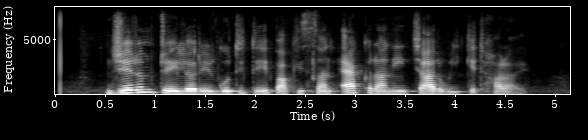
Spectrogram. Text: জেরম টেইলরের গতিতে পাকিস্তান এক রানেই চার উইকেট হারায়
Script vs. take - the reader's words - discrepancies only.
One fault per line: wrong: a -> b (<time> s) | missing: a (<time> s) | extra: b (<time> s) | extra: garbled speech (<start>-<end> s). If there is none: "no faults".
no faults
